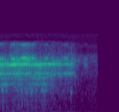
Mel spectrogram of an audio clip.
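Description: Basketball arena horn sounding one steady, multi-pitched blast for about a second and a half and then cutting off, heard through a narrow-band radio broadcast feed.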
